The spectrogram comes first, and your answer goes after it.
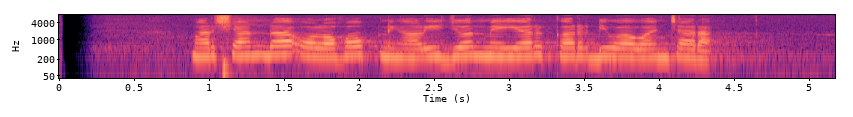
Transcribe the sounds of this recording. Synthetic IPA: marʃandaʔɔlɔɦɔk̚niŋalid͡ʒɔnmɛjərkɨrdiwawaɲt͡ʃaɾa

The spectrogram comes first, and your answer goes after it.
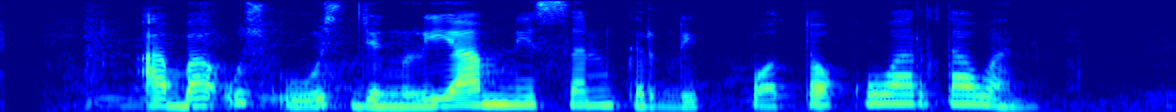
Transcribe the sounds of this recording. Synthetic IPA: ʔa̰bahʔususd͡ʒɨŋliamnisənkɨrdipɔ̰t̪ɔkuwart̪awan

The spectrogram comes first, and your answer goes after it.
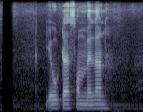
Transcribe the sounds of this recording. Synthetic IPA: ḛwʈasʌmːelʌn

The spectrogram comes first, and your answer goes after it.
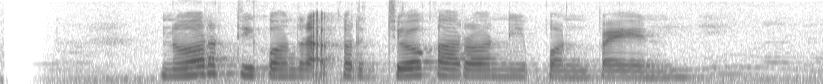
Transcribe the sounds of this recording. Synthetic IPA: nɔrd̪̥i̤kɔnt̪ɾa̰ʔkər̥d͡ʒ̥ɔkaɾɔnipɔnpeɪn

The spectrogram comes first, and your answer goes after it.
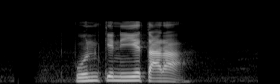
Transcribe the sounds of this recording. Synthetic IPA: punkenijet̪aɾa

